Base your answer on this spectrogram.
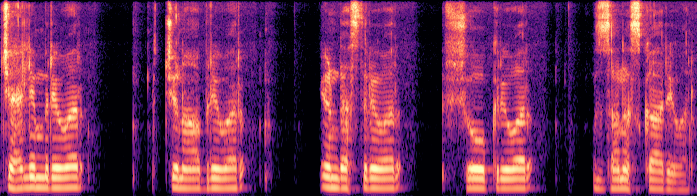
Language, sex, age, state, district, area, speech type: Kashmiri, male, 30-45, Jammu and Kashmir, Anantnag, rural, spontaneous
